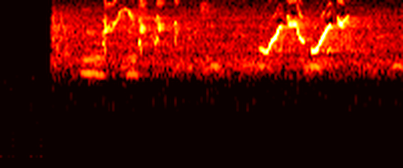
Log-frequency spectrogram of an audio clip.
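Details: Brown Thrasher singing in spring in a central or eastern US backyard: rich, varied, melodic mockingbird-like phrases, likened to drop-it drop-it, cover-it-up, then a bright rising note sung twice in quick succession. The background is quiet.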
